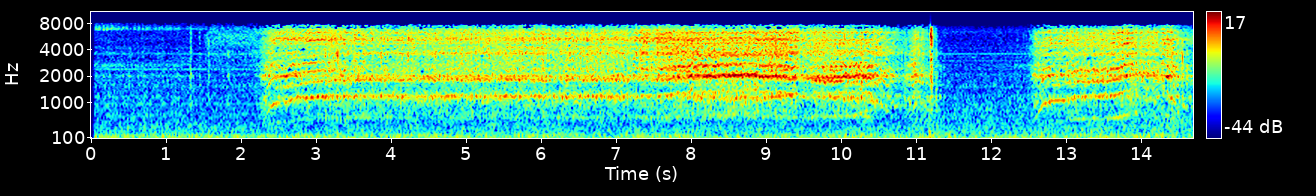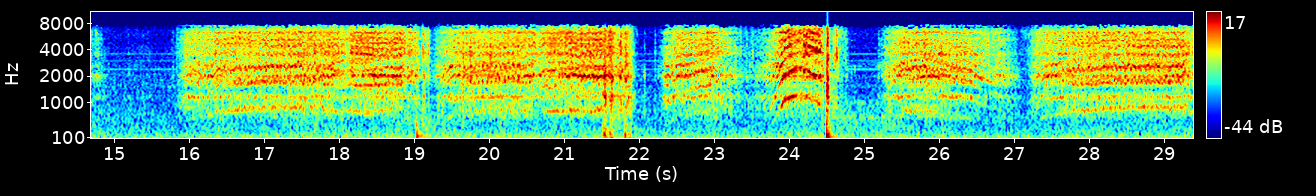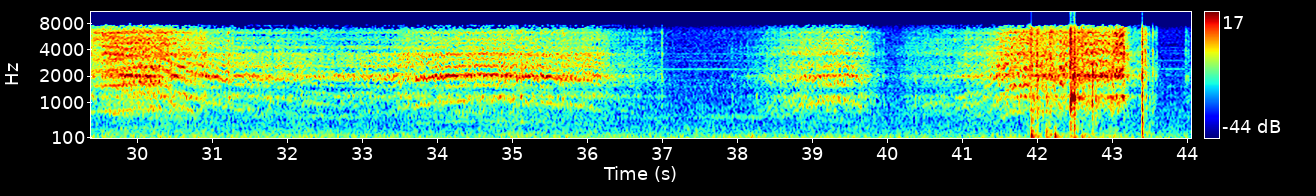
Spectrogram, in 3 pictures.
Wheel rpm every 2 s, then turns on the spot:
20, 120, 160, 160, 160, 40, 120, 60, 180, 140, 170, 100, 100, 130, 190, 100, 70, 100, 30, 70, 90, 110.
none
